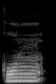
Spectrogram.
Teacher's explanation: نون ساکن کے بعد فا پڑھا حروف اخفا میں سے، تو یہاں پہ غنہ بھی کریں گے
